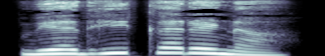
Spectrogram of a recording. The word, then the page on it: ವ್ಯತಿಕೀರ್ಣ: vyatikīrṇa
